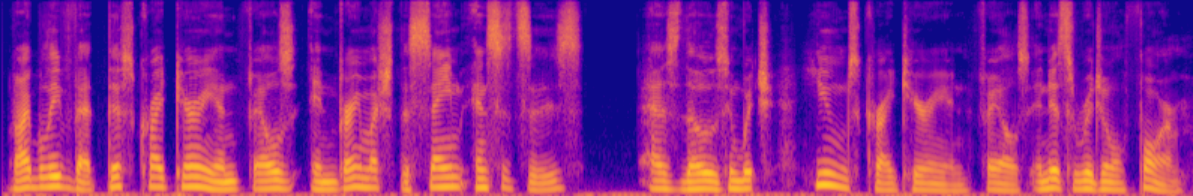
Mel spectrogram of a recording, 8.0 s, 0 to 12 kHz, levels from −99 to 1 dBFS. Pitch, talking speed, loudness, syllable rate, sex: 135 Hz, 180 wpm, -20 LUFS, 5.4 syllables/s, male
